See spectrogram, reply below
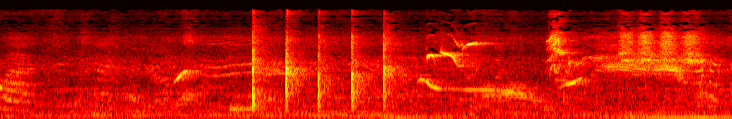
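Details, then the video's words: Captive oriental magpie-robin, blind in its right eye from a cataract since young, sings to draw replies from other magpie-robins: a few whistled slurs, then a burst of sharp clicks and fast twittering notes over a faint murmur of voices. "Suaranya Mampu Bikin Kacer Lain Langsung Nyahut"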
